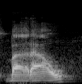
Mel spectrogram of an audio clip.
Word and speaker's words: Barão: You're probably going to listen to his name being pronounced as Barão. This thing it's really difficult for non-Brazilian, non-Portuguese speakers to pronounce.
